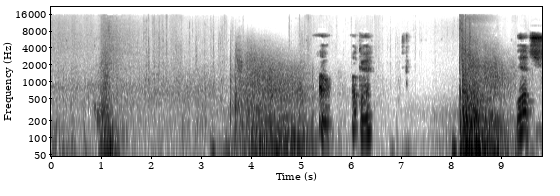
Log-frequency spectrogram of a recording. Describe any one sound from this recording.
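A sniper rifle fires loud shots.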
